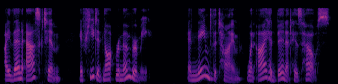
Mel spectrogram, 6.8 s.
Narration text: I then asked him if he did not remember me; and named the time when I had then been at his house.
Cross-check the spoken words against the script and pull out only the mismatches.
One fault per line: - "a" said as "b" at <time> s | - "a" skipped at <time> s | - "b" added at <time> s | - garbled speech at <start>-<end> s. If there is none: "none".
- "then" skipped at 5.5 s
